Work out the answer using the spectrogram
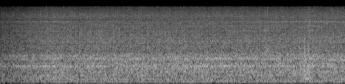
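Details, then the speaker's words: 1996 Buick Century 3100 engine idling after cylinder 5's stuck-closed Multec 2 injector was mechanically unstuck: even idle under a loud hiss, no stumbles; misfire counters show cylinder 5 misfire gone. "if you look at our misfire counters you'll notice that my misfire is gone on my number five cylinder and you see the RPM is moving so we are running engine's idling misfire is gone on the number five stuck closed injector"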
